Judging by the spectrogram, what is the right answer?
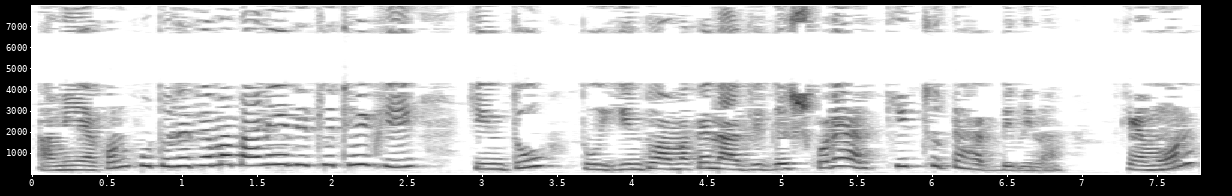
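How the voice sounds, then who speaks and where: A woman playing a poor, loving village mother in an animated moral story, tender and lamenting as she gently scolds. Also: high voice, a little fast. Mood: gently firm. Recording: music behind the voice.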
